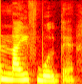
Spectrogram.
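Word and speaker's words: knife: कनाइफ तो नहीं बोलते ना, हम क्या बोलते हैं? नाइफ बोलते हैं। तो उसका मतलब के क्या है उसके अंदर? साइलेंट है।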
